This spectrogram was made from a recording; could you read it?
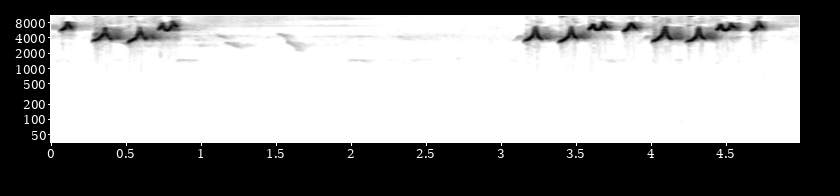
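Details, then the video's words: Bright cinereous tit song used as a training recording for other songbirds: a short cluster of shrill repeated notes, a silence of about two seconds, then a longer rapid series of high, ringing chirps. "Masteran Pancingan Gelatik Batu Gacor Full Isian Tembakan Tajam Durasi Panjang"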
